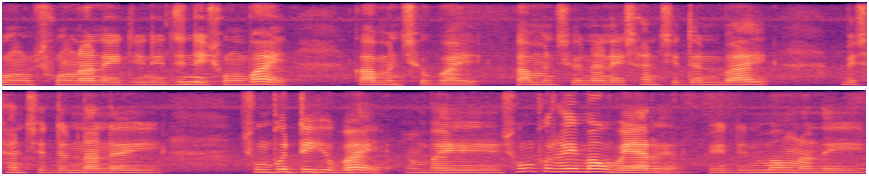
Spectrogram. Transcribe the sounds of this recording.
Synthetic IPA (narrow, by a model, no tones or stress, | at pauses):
suŋsuŋnanɯjzinizinisuŋbaj | ɡ̥amɯnsɯbaj | ɡ̥amɯnsɯnanɯjsansidɯnbaj | besansidɯnːanɯj | suŋpʰɯt̚diɦɯbajambajsuŋpʰɯɾhɯjmawbajaɾɯbedinmawnanɯj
